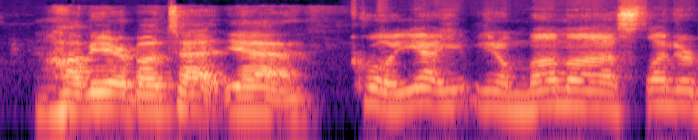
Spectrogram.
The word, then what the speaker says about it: Javier Botet: most inspiring one was, the actor, hope I pronounce his name properly, Javier Botet. Javier Botet, yeah.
